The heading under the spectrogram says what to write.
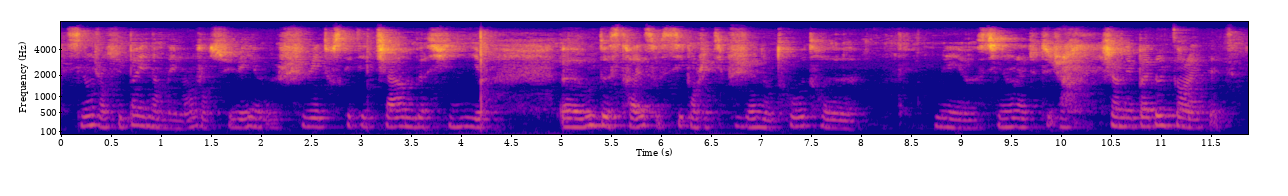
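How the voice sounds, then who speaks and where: A woman in her thirties talks about herself in a halting, casual way, stopping often on drawn-out fillers. Her voice is bright and clear. The sound is roomy and a little dull. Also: fairly low pitch, steady tone, a little hiss or hum. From southwest France. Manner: hesitant, many pauses and "euh" fillers. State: pregnant. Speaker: vlogger. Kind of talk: casual self-introduction vlog.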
